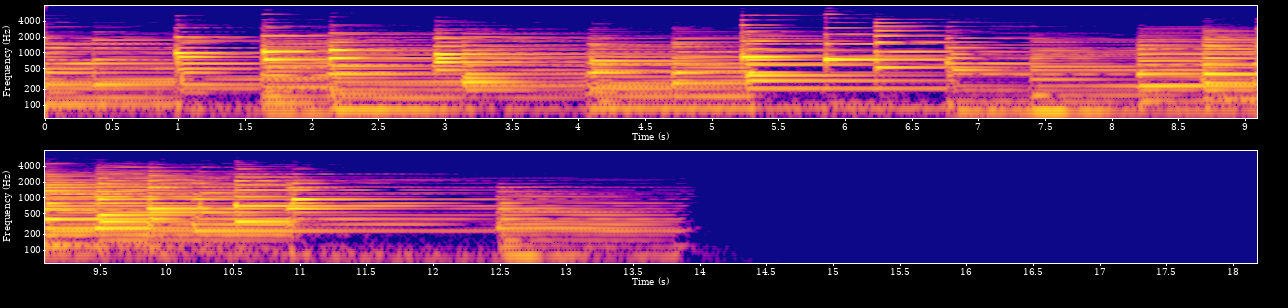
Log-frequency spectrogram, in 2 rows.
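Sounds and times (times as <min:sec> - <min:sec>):
piano music: 0:00.0 - 0:14.0.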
